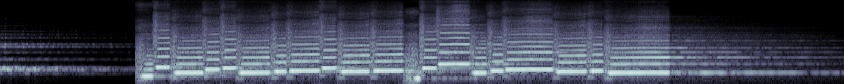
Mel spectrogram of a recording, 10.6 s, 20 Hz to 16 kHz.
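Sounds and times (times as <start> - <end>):
hip hop rap lead melody demo: 1.7 - 10.0.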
